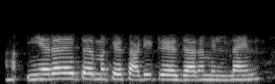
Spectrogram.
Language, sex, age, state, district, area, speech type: Sindhi, female, 45-60, Gujarat, Surat, urban, conversation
